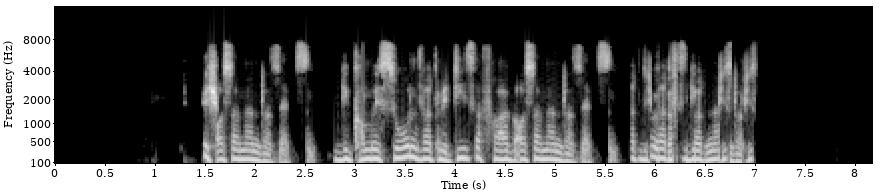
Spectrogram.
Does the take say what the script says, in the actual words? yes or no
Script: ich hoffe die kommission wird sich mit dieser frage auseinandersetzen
no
